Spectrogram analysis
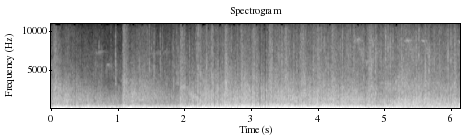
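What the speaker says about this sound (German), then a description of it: "Dann ist das Teil anscheinend ganz oft explodiert." Explosions from the demolition video game Sprengmeister Simulator HD pile up into a dense, continuous rumbling barrage of blasts and crackling bursts, loud and sustained with no talk.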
